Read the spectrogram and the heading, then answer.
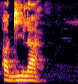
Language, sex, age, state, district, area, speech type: Maithili, male, 18-30, Bihar, Sitamarhi, urban, read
